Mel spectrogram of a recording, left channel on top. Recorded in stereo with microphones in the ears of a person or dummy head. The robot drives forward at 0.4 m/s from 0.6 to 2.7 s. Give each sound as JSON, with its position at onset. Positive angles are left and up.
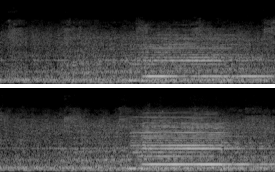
{"t": 1.3, "sound": "a phone buzzing", "side_deg": -75, "distance_m": 3.0}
